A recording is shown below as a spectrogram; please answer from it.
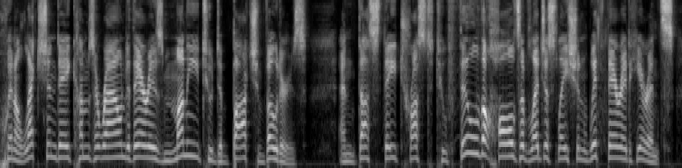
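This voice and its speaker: A man reading an old-fashioned political address aloud in a formal, declamatory and emphatic manner with deliberate phrasing. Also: sits high, expressive, a bit bright, no echo, clean studio sound. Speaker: reader of a historical political speech. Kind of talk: formal oratory, read-aloud 19th-century address.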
